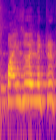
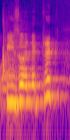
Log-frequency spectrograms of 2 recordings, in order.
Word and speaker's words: piezoelectric: You call this piezoelectric or piezoelectric. Both of the pronunciation are alright.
